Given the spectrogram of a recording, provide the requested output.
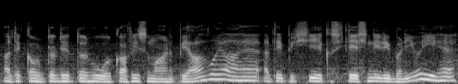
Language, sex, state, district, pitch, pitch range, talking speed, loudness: Punjabi, female, Punjab, Kapurthala, 145 Hz, 140-160 Hz, 220 wpm, -14 LUFS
